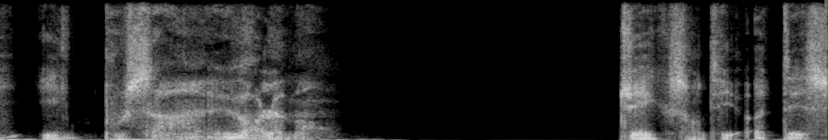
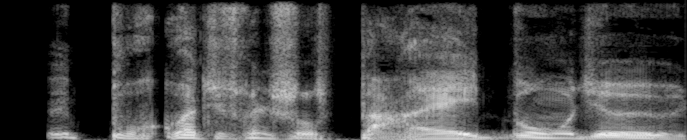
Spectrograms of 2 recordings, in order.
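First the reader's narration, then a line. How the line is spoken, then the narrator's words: Whining moan. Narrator (French): gémit Slightman, presque pleurnichard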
